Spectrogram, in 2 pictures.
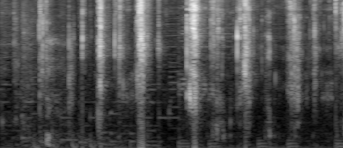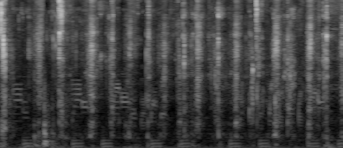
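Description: Close-miked chewing and crunching of a hamburger, with the loudest crunches about two seconds in, over background music with a steady low beat.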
